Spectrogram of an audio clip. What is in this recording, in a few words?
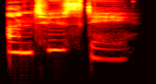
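voc en week, English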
